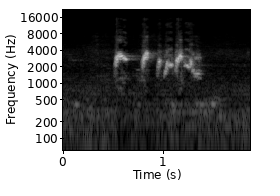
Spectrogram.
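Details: One lively warbled phrase from a red-whiskered bulbul singing in the morning to provoke rivals: a clear whistled note, then a run of quick tumbling notes that drop in pitch at the end.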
